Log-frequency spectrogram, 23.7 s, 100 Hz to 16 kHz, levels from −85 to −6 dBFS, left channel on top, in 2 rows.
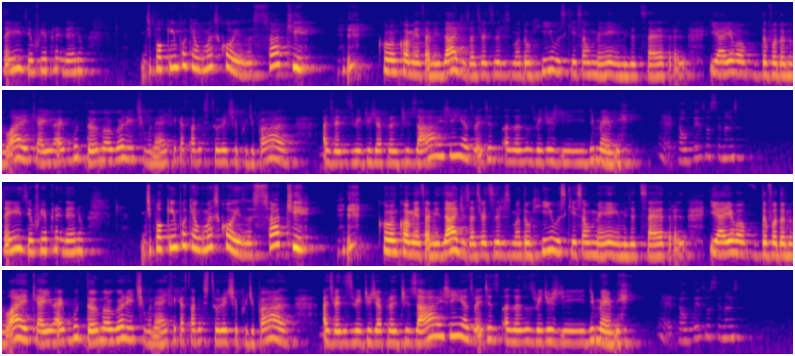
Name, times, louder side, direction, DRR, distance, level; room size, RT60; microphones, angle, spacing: voice 1, 0.0-1.2 2.1-4.6 5.0-5.4 5.7-16.4 16.7-21.3, right 3 dB, 70° right, 10 dB, 0.9 m, -23 dB
voice 2, 16.6-17.0 19.1-19.4 21.7-22.9, equal, 30° left, 4 dB, 2.7 m, -46 dB
25.0 x 13.0 x 9.7 m, 0.68 s
head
